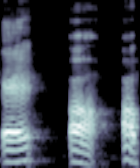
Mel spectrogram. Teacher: बोल कर देखें कि कंठ से इनका उच्चारण हो रहा है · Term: कंठे ध्वनियां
